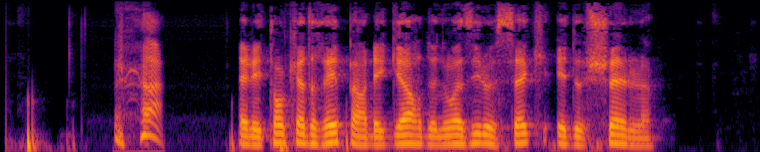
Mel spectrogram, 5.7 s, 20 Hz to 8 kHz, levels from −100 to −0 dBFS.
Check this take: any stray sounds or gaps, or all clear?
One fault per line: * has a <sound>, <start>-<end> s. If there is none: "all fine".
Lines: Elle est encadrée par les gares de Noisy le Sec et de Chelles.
* has a laugh, 0.8-1.2 s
